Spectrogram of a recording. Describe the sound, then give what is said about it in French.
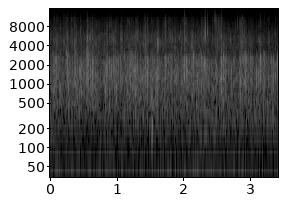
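Steady audience applause at a film screening, welcoming Didier Lestrade, cofounder of the association the film is about: a dense wash of many hands clapping at an even level throughout, with no voices standing out above it. “Alors, oui, vous pouvez l'applaudir.”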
